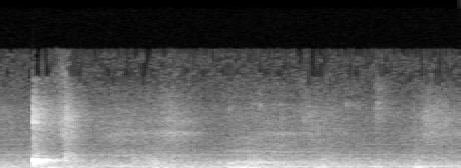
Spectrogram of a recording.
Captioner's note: none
